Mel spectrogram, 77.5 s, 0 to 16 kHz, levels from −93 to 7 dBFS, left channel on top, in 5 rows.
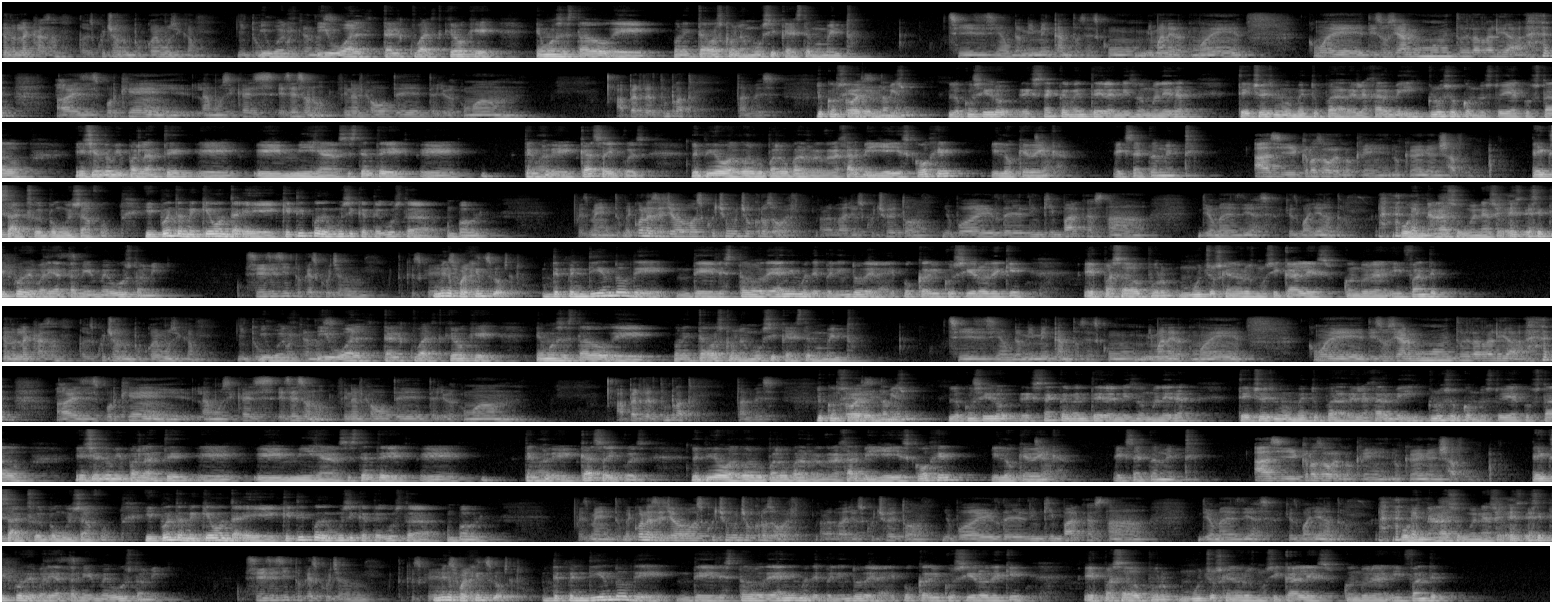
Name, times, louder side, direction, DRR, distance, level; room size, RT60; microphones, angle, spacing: voice 1, 0.0-2.1 2.3-3.3 9.5-20.7 21.6-22.5 22.8-24.6 25.2-25.4 41.4-41.5 43.5-45.8 52.2-61.1 61.4-62.1 62.4-62.8 64.4-65.7 66.0-66.9, equal, 5° left, 4 dB, 1.1 m, -36 dB
voice 2, 2.5-8.5 16.0-16.1 23.6-24.5 25.0-35.9 36.2-40.6 40.9-41.6 42.1-42.9 46.3-51.3 60.5-63.6 66.3-67.1 67.4-72.6 72.8-76.3, left 1 dB, 25° left, 5 dB, 0.5 m, -27 dB
7.7 x 6.7 x 5.2 m, 0.68 s
head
